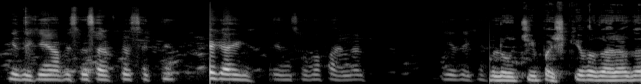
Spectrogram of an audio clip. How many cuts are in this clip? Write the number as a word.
two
